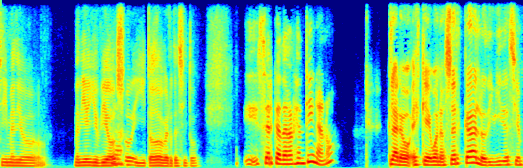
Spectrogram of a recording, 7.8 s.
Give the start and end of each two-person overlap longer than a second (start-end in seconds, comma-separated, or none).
none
